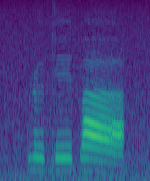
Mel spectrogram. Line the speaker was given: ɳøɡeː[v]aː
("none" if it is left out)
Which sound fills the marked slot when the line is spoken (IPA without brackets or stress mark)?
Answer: b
